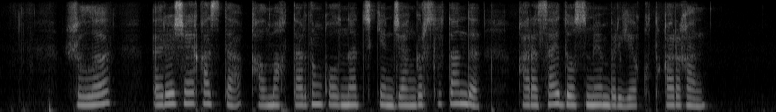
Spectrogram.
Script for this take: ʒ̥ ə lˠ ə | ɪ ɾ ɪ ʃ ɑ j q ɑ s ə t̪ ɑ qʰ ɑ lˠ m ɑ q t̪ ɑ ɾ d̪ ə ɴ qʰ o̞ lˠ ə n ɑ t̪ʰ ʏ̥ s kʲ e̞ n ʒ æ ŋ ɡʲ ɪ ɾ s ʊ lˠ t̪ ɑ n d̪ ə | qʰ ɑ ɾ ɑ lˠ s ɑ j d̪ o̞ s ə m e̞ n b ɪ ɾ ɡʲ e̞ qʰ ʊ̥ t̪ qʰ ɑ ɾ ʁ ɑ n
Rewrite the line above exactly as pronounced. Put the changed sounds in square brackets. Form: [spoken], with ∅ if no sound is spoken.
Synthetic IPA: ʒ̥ ə lˠ ə | ɪ ɾ ɪ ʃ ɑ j q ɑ s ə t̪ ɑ qʰ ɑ lˠ m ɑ q t̪ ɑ ɾ d̪ ə ɴ qʰ o̞ lˠ ə n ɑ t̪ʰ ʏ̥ s kʲ e̞ n ʒ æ ŋ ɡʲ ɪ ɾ s ʊ lˠ t̪ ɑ n d̪ ə | qʰ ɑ ɾ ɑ [∅] s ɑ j d̪ o̞ s ə m e̞ n b ɪ ɾ ɡʲ e̞ qʰ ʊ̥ t̪ [q] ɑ ɾ ʁ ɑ n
